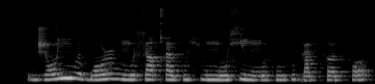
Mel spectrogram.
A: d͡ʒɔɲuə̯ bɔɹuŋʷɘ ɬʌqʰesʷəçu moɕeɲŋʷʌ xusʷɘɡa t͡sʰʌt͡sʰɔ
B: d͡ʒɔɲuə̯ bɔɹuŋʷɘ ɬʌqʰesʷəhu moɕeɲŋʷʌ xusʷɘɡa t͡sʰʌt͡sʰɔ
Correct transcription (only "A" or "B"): A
